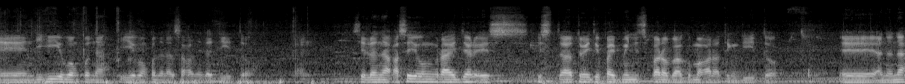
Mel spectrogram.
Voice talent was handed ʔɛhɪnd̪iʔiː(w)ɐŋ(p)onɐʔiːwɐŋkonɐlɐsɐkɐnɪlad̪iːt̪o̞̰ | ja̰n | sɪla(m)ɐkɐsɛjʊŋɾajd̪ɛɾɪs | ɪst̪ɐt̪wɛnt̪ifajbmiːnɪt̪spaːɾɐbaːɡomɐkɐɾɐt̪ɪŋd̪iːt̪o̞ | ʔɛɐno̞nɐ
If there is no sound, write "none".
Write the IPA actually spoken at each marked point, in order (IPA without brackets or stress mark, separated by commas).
w, k, n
